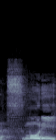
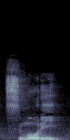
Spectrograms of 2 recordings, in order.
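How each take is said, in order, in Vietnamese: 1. Âm tiết đầu được phát âm rất nhẹ. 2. Âm tiết đầu được phát âm nặng hơn một chút. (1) "chúng ta đọc rất là nhẹ thôi" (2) "Bạn nào mà đọc nặng hơn một chút"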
